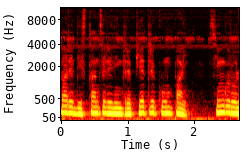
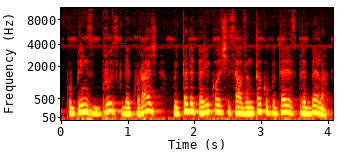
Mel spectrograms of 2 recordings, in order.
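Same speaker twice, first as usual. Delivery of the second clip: usual speaking voice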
